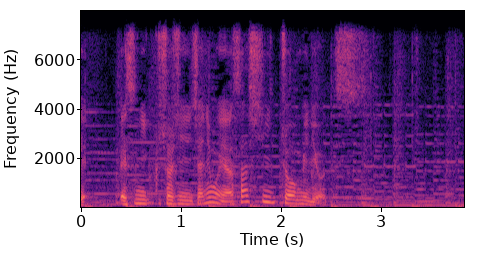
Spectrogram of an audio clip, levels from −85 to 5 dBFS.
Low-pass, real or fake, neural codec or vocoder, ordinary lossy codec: 7.2 kHz; real; none; Opus, 64 kbps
